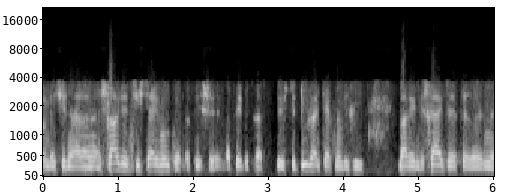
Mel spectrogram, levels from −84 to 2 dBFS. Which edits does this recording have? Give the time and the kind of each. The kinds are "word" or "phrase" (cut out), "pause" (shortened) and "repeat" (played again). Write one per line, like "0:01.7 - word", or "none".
none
